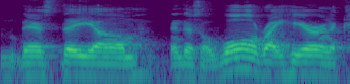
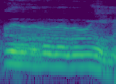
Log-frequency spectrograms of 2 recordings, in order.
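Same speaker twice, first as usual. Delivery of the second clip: higher, louder rolling rumble noise; rumbling door imitation; 7 semitones higher, 4 dB louder than usual. Firefighter imitating the door behind the woman, rumbling noise. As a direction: imitate a door rattling in the background. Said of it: "hear this door kinda like".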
